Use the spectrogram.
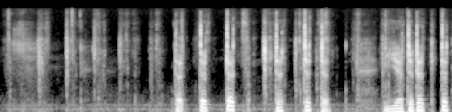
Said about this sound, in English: I've reshuffled and laid them out four times and I've got the same three cards.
